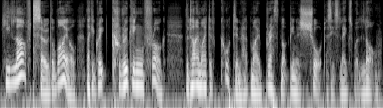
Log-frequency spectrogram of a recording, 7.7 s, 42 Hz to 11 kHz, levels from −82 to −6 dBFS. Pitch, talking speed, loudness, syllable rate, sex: 115 Hz, 220 wpm, -20 LUFS, 4.6 syllables/s, male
